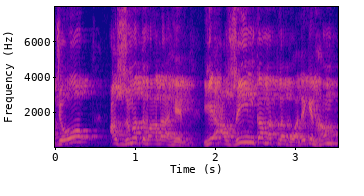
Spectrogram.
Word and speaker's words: عظیم: وہ ہے عظیم, اور لوگ پڑھنے والے جن کو مخرج اور تلفظ نہیں آتا وہ پڑھ رہے ہیں عجیم.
